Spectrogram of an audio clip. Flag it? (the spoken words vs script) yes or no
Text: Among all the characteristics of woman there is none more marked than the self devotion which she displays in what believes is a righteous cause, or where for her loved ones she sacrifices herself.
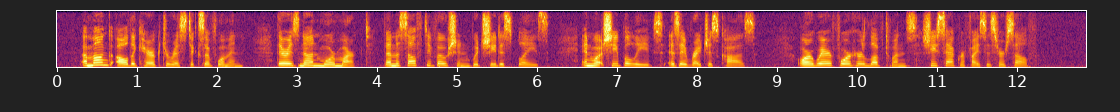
yes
